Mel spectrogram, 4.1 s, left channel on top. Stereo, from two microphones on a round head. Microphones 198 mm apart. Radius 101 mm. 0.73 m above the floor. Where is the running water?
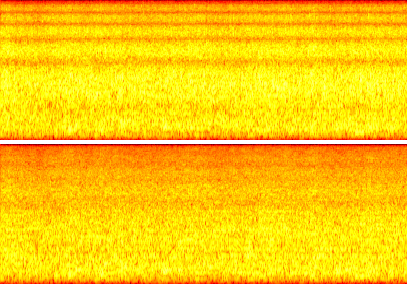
65° left (ahead or behind), 3.5 m.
